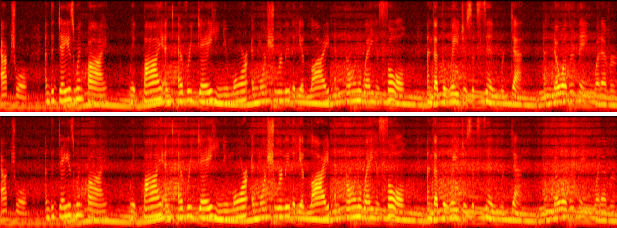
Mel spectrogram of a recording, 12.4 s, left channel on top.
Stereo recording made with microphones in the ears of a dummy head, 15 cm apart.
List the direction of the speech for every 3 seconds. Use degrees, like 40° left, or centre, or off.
40° left, 20° right, 30° right, 40° left.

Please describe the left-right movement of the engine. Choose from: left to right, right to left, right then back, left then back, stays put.
stays put.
